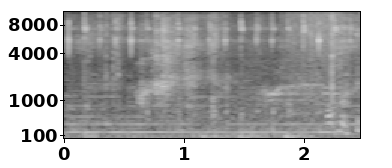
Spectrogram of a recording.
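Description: Background music with a steady low drone and a loose low beat, under a brief laugh.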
